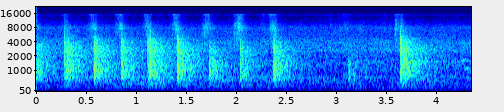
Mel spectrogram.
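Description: Kitchen knife slicing an onion half on a chopping board: about eight quick, even strokes, roughly three a second, each knocking on the board, then a pause and one more cut near the end.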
